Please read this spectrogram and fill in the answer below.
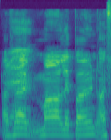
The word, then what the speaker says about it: Marylebone: Mar but it's spelled like Mary LeBone.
